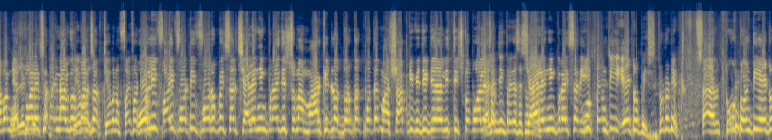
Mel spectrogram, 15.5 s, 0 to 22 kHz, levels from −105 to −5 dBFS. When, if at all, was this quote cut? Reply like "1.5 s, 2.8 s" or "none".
1.0 s, 11.7 s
